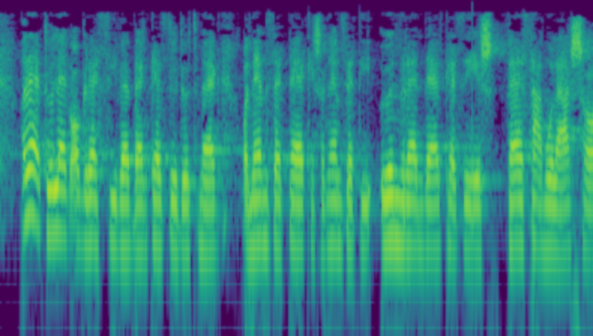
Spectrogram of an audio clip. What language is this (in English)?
Hungarian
